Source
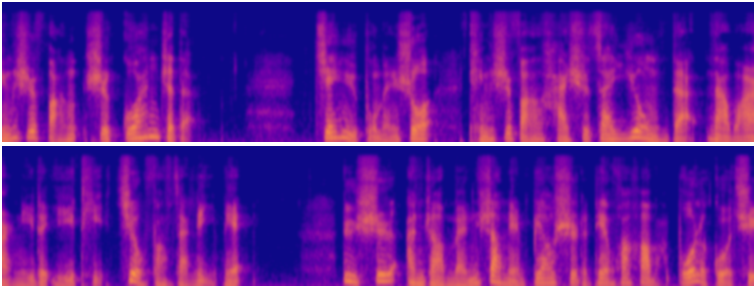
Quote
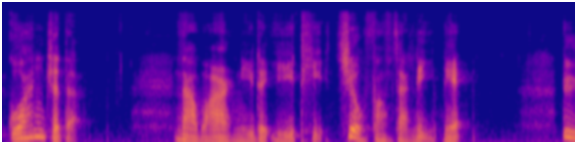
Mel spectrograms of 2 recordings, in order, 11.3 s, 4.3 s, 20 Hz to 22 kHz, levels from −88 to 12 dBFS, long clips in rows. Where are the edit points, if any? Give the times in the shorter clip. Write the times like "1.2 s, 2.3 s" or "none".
1.3 s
